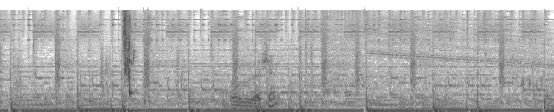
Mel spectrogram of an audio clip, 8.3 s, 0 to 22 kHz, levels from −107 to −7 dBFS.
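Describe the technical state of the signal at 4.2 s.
At 4.2 s a GSM phone buzz sits under the audio, running from 2.91 to 4.86 s. A nearby 2G phone on a call pulses about 217 times a second, and the audio circuitry rectifies those radio bursts into a hard, raspy buzz about 22 dB below the signal. A spectrogram shows steady horizontal lines at 217 Hz and its many harmonics, and the waveform carries a regular pulse train.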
